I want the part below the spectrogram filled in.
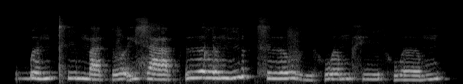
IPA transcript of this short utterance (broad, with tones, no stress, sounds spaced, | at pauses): ɓ ə˨˦ n t̪ʰ i˧ m a˨˩ t̚ v ə̰˧˥ j z aː˨˩ p̚ ʔ ɨ˧ ə̯ l ə˧ m ŋ ə˦˥ t̚ s ɨ˨˦ ə̯ v ɨ̤˨˩ h w ə˨˦ m x i˧ h w ə˨˦ m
